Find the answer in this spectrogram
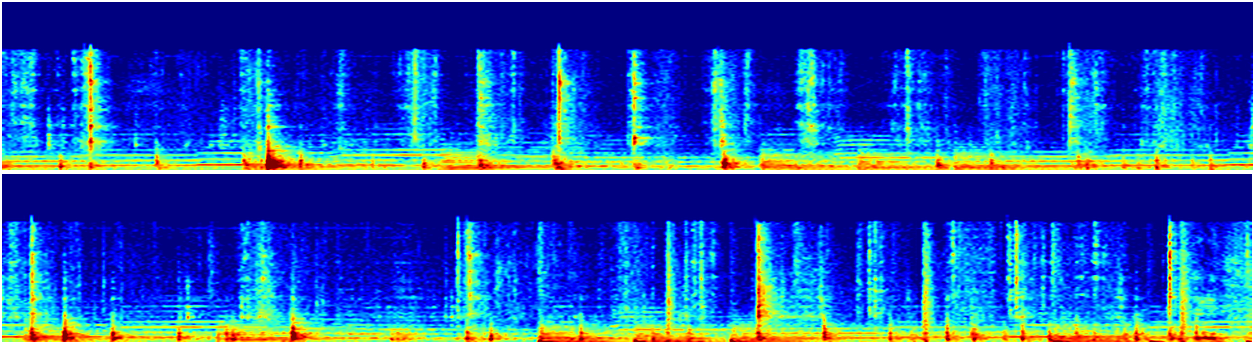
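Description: Background music with scattered light clinks and scrapes of a metal utensil against a glass bowl as shredded cabbage, carrot and red pepper are tossed together for coleslaw.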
